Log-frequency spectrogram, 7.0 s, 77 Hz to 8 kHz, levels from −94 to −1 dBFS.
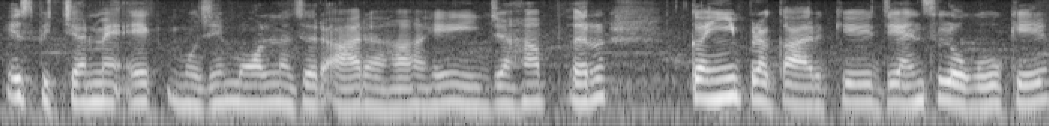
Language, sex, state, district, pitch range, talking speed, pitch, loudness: Hindi, female, Madhya Pradesh, Dhar, 170-190 Hz, 155 wpm, 180 Hz, -18 LUFS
